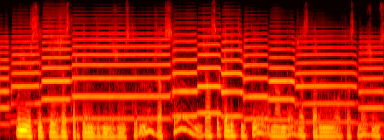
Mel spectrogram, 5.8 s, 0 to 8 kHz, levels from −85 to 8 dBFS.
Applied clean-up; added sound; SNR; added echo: none; Trumpet; 2 dB; none.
